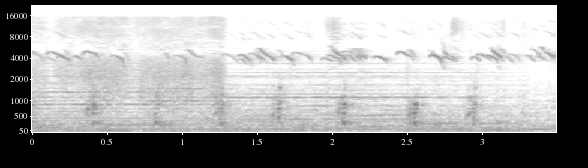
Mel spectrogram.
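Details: Hen with newly hatched chicks eating rice: a dense stream of high, thin, downward-slurred chick peeps over lower, short hen clucks spaced about every half second, with a steady low hum underneath.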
